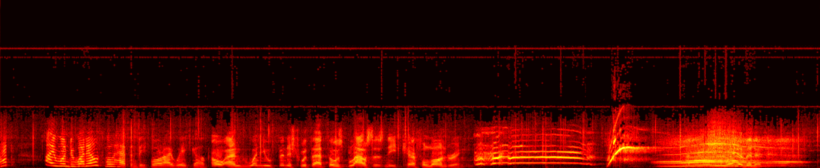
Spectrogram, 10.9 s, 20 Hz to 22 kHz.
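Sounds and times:
speech: 0.7 - 6.5, 10.0 - 10.3
rooster crowing: 6.3 - 10.9.

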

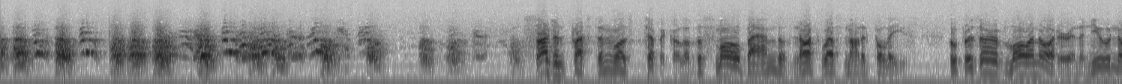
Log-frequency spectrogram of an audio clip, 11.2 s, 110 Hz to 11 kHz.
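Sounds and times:
Eskimo lead dog barking and yipping: 0.0 - 5.4
speech: 5.4 - 11.2.

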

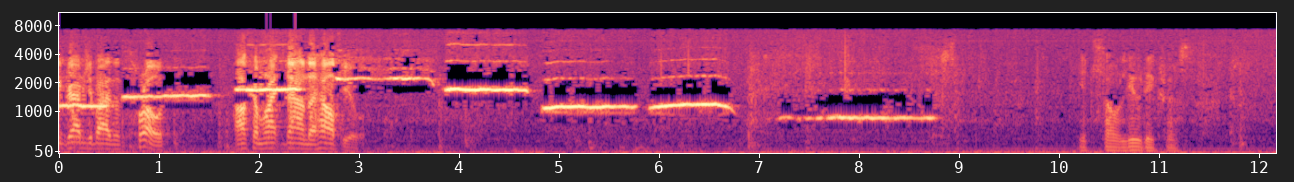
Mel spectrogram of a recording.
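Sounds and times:
person whistling a short slow tune of sustained notes: 0.0 - 9.0
speech: 0.1 - 1.2, 1.8 - 3.1, 10.7 - 11.3.

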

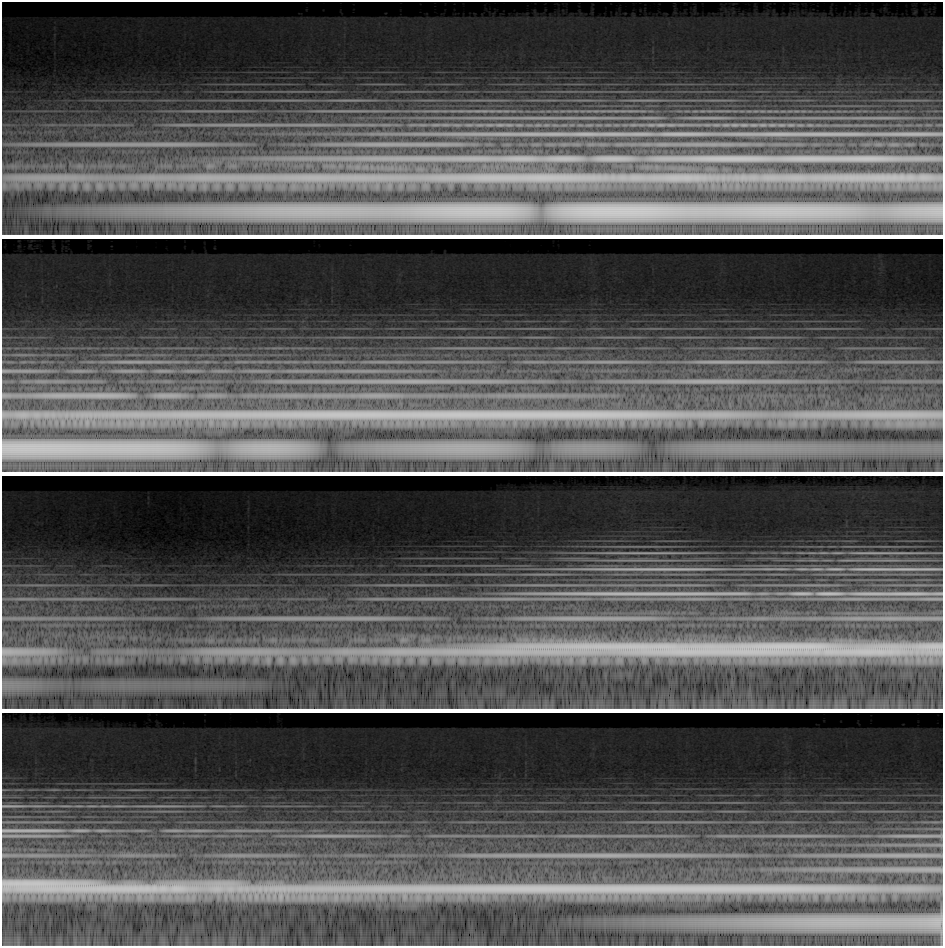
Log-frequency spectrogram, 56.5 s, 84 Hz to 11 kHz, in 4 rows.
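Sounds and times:
tornado siren: 0.0 - 56.4
clarinet playing pentatonic phrases: 0.2 - 56.4.

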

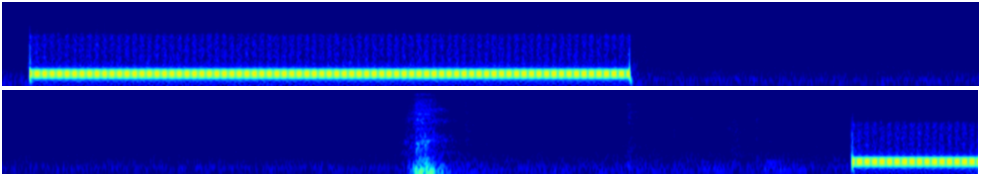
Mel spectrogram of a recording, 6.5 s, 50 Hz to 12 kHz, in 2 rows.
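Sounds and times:
telephone dial tone after a disconnected call: 0.1 - 2.1, 6.1 - 6.4.

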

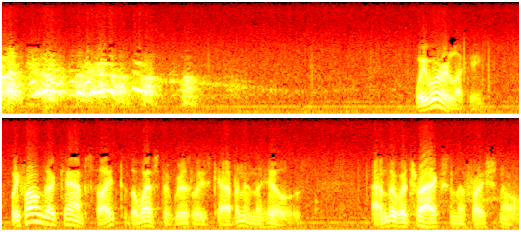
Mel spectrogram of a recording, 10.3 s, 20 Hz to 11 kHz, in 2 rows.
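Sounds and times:
dog barking: 0.0 - 2.5
speech: 4.5 - 8.3, 8.9 - 10.3.

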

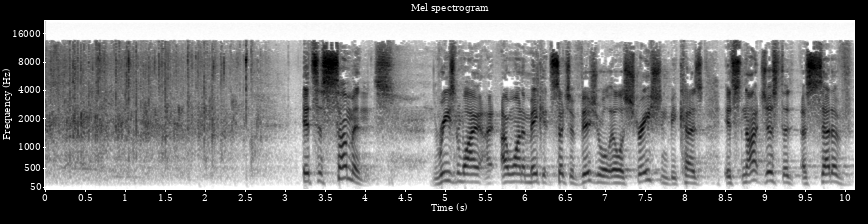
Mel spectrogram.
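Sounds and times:
church audience applauding: 0.0 - 3.2
speech: 3.2 - 10.1.

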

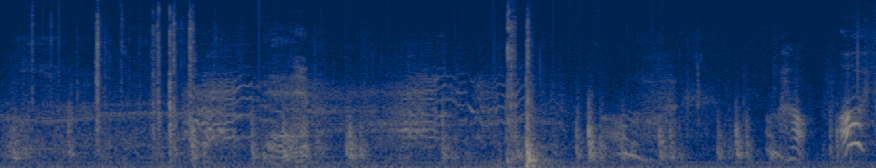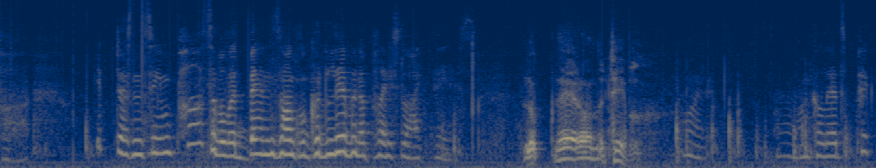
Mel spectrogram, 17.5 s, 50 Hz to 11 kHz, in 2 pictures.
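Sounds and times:
key rattling in a lock: 0.0 - 2.1
door creaking open: 0.0 - 7.6
lock clunking: 0.1 - 2.6, 3.4 - 5.6
speech: 10.0 - 13.3, 14.0 - 15.2, 16.9 - 17.5.

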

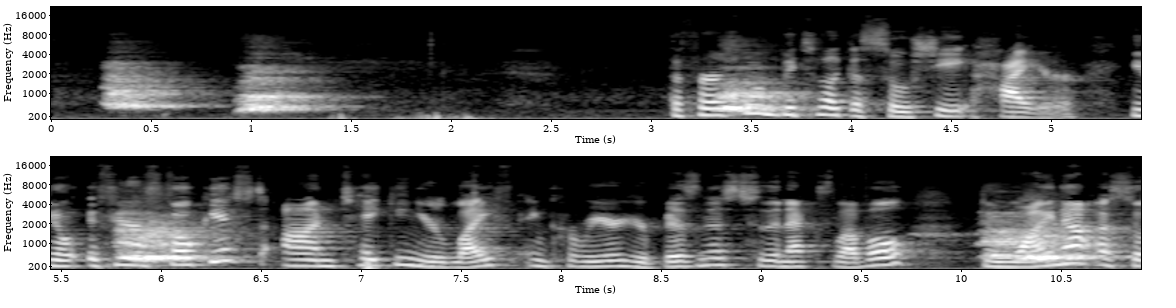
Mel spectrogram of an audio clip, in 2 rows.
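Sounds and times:
dog barking excitedly: 0.3 - 1.5, 3.3 - 3.8, 5.7 - 6.5, 10.1 - 10.8
speech: 3.1 - 10.8.

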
